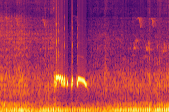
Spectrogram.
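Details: Crossbred zebra dove with a big voice gives one cooing phrase: a short coo, quick stuttered notes, then a longer falling coo, over steady low traffic rumble.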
